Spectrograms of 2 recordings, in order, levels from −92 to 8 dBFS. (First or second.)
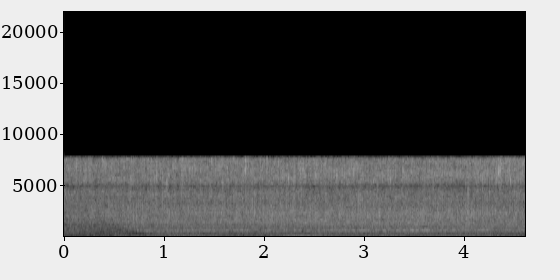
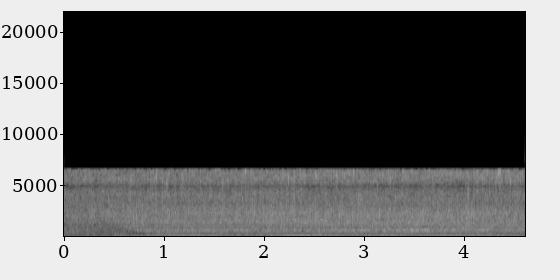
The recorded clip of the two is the first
